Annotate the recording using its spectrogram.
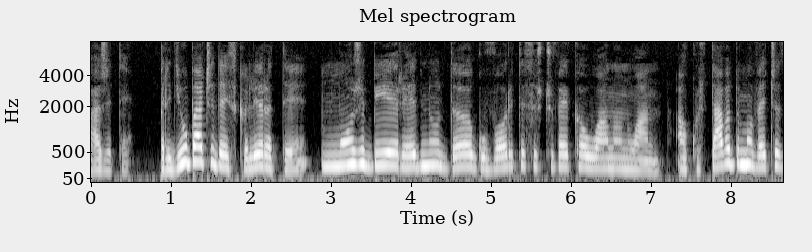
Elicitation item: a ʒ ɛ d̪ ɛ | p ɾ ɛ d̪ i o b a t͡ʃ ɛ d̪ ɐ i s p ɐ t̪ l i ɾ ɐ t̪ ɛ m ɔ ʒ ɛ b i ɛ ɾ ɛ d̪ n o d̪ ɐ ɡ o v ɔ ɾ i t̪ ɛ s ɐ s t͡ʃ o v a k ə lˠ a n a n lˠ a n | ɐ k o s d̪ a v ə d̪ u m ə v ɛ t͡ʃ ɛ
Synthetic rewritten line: a ʒ ɛ t̪ ɛ | p ɾ ɛ d̪ i o b a t͡ʃ ɛ d̪ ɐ ɛ s k ɐ l i ɾ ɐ t̪ ɛ m ɔ ʒ ɛ b i ɛ ɾ ɛ d̪ n o d̪ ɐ ɡ o v ɔ ɾ i t̪ ɛ s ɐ s t͡ʃ o v ɛ k ə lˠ a n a n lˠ a n | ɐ k o s t̪ a v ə d̪ u m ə v ɛ t͡ʃ ɛ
